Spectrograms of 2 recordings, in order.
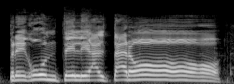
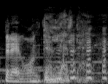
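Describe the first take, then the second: First: It is said in a spooky, eerie way. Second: It is said in a normal, cheerful way.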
